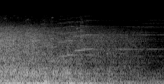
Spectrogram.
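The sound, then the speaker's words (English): Gasoline bursts into flames after a side-impact crash test punctures a car's fuel tank, a loud, dense roar that holds steady and fades slightly toward the end. “At impact, a small hole was punctured in the tank. According to our experts, the pressure of the collision and the crushing of the gas tank forced gasoline to spew from the gas cap.”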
